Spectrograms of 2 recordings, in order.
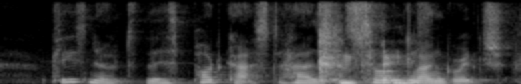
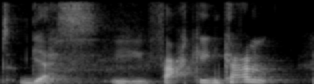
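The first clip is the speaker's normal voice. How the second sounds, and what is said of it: Put-on Cockney accent. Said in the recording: “I love saying it in a Cockney accent.”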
